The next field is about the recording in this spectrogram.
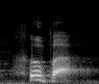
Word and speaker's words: chuppah: They called that house a huppah, C-H-U-P-P-A-H, pronounced huppah.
